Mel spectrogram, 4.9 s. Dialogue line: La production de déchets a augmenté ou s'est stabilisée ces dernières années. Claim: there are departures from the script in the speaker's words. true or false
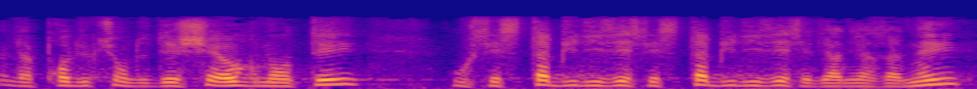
true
